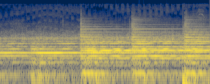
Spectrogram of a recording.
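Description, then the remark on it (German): Sustained choir and keyboard chords shimmer with a hard-set, choppy tremolo effect, while the choir and keyboards pulse steadily in quarter notes, roughly once a second. It is played loud, with no talking. “das hier sind wieder die Akkorde von dem Part davor, verfremdet durch einen hart eingestellten Tremolo-Effekt. Dazu der Chor und die Keyboards, die in Vierteln den Puls geben, auch wieder mit der entsprechenden Atmosphäre.”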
